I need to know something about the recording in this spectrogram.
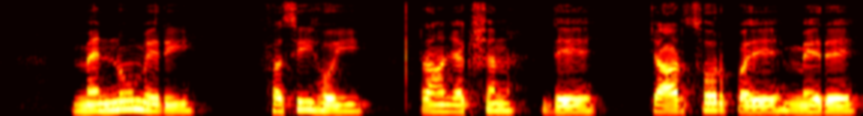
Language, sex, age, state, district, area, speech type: Punjabi, male, 30-45, Punjab, Rupnagar, urban, read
